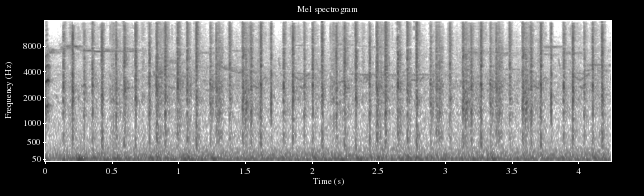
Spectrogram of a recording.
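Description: Tractor engine running: a rapid, even clatter of about fifteen beats a second over a low rumble, which starts suddenly and keeps a steady pace.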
